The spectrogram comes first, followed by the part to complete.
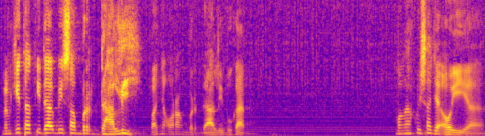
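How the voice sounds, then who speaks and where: A man preaching a sermon, swinging from loud, fervent passages to soft storytelling and repeating a fond address to his listeners. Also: on the high side, lively intonation, normal speed. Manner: repeats "beloved in the Lord" as a refrain. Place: church service. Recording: live stream with faint hum.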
